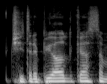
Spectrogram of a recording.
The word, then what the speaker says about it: c3.p0podcast: Quindi si legge C3Podcast, ma è scritto in questa maniera perché anche ci hanno tra l'altro fregato alcune lettere, alcune cose, quindi va bene.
